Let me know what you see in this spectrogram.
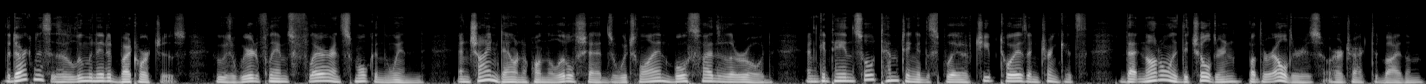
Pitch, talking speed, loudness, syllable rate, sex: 125 Hz, 220 wpm, -19 LUFS, 5.9 syllables/s, male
